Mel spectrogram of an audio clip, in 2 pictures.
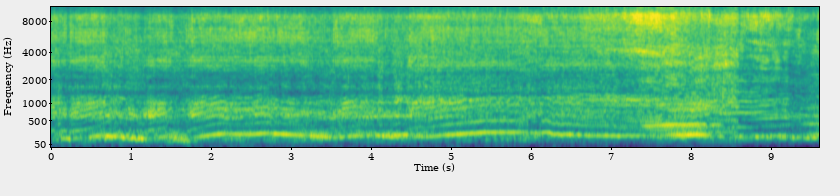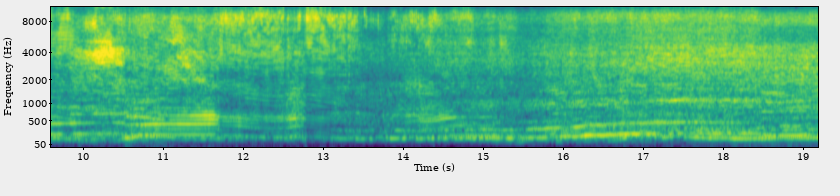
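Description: Race engines of 2000cc-class stock car cross cars running hard. Their pitch climbs and drops over and over as the drivers work the throttle and shift gears, and from about eight seconds in several cars are heard at once, their rising and falling notes overlapping.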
